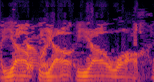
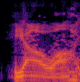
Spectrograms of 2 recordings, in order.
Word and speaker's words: Yahowah: If you look at the way that the Hebrew vowels Yod, He, and Wah are pronounced in some 10,000 words that Yahweh used to comprise his Torah, prophets, and Psalms, you'll find that Yahowah is the only applicable way to pronounce those three vowels.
